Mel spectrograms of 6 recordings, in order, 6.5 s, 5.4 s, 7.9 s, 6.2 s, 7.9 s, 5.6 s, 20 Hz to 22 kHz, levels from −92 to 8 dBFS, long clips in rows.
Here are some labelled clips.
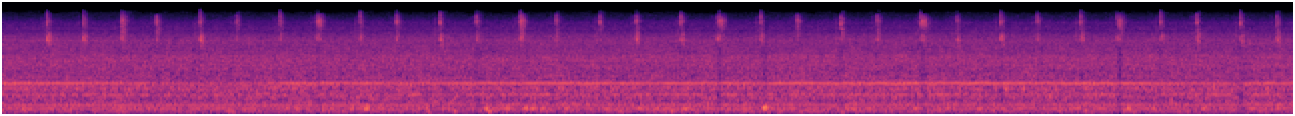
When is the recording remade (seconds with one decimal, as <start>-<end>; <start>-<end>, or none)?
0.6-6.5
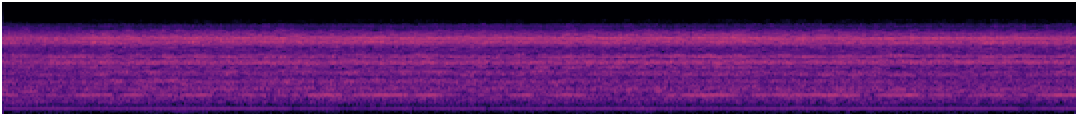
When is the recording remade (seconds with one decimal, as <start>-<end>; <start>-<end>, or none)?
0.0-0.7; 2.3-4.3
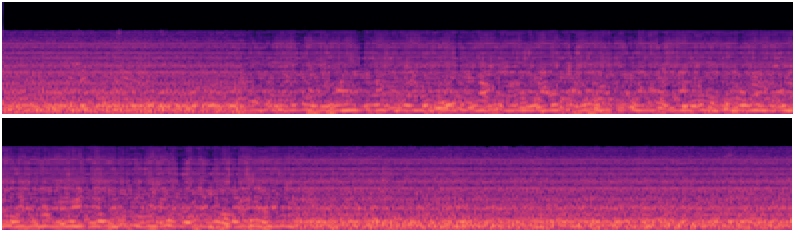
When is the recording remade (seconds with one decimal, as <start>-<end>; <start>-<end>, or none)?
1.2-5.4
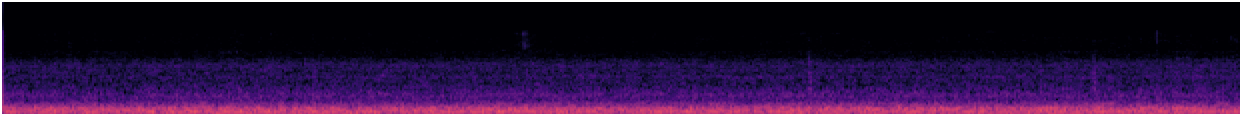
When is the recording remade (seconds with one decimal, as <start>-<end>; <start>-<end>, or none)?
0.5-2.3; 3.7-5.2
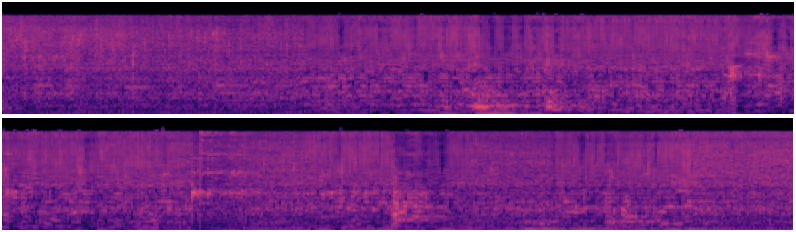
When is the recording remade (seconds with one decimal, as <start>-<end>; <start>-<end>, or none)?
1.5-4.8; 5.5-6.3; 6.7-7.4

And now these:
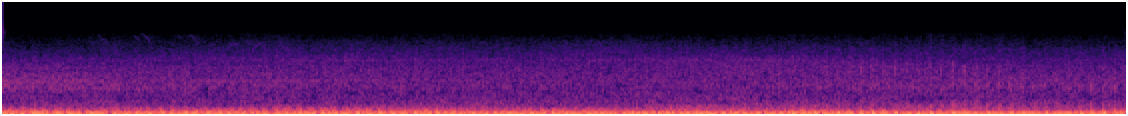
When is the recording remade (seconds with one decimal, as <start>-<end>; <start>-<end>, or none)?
none

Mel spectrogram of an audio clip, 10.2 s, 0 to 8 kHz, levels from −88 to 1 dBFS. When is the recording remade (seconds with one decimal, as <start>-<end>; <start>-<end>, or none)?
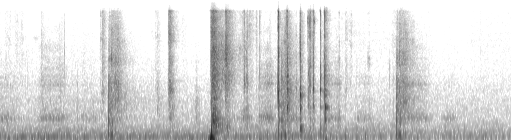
none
